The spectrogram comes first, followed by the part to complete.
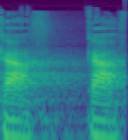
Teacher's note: ke agak ke atas lalu agak ke bawah sedikit kaf kaf Kaf kaf ada sedikit ngecesnya karena punya sifat hames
